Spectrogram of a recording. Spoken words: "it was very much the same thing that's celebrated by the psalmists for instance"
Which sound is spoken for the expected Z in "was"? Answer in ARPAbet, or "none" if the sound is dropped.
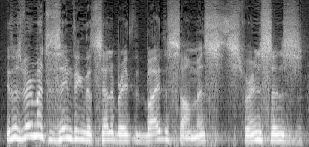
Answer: Z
